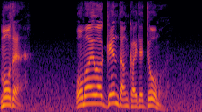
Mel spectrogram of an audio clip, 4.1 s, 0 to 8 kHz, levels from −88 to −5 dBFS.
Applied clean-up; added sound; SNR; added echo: none; none; none; none.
